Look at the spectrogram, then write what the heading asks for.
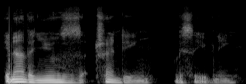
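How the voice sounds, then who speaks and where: Very dark, deep-voiced Zambian male newsreader. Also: normal speed, gravelly, slightly rough, no echo, clean studio sound. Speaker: radio news reader. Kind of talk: scripted news bulletin. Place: radio studio.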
